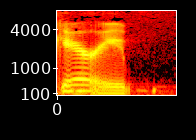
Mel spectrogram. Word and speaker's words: Gerry: Well, it's spelled G-E-R-R-Y. Yeah. So I think it is pronounced Gary.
